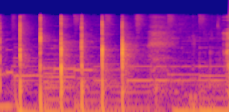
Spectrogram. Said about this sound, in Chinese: 此处要给自己拍拍手。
